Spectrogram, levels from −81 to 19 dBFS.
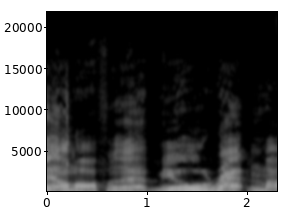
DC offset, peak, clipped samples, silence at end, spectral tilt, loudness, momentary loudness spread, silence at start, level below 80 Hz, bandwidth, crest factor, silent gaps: under 0.1%; -10 dBFS; under 0.1%; 0 s; -4 dB/octave; -23 LUFS; 8 LU; 0 s; -62 dBFS; 13 kHz; 14 dB; none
